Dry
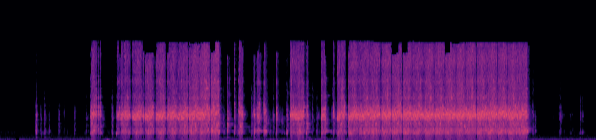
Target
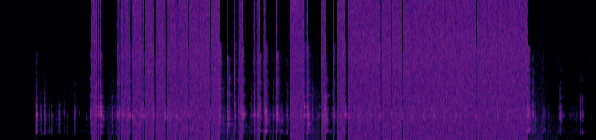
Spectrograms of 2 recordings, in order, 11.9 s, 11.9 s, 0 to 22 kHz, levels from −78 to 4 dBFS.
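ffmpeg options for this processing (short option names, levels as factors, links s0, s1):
-filter_complex "[0:a]aderivative,aeval=exprs='(mod(37.6*val(0)+1,2)-1)/37.6':c=same,areverse,acompressor=threshold=0.00282:ratio=6,areverse,asplit=2[s0][s1];[s1]adelay=309,lowpass=f=3800:p=1,volume=0.251,asplit=2[s2][s3];[s3]adelay=309,lowpass=f=3800:p=1,volume=0.53,asplit=2[s4][s5];[s5]adelay=309,lowpass=f=3800:p=1,volume=0.53,asplit=2[s6][s7];[s7]adelay=309,lowpass=f=3800:p=1,volume=0.53,asplit=2[s8][s9];[s9]adelay=309,lowpass=f=3800:p=1,volume=0.53,asplit=2[s10][s11];[s11]adelay=309,lowpass=f=3800:p=1,volume=0.53[s12];[s0][s2][s4][s6][s8][s10][s12]amix=inputs=7:normalize=0,volume=3.16"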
